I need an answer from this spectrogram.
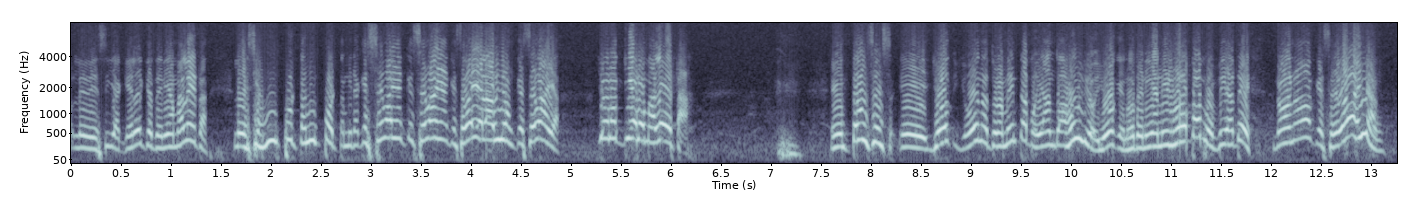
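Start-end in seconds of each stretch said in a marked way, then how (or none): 1.9-6.2 keen to drop the suitcase; eager insisting. Retold or imitated. Julio insisting plane may go. 12.0-13.1 higher and slow, pleading; eager insisting. Retold or imitated. Backing Julio, let them go.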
